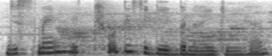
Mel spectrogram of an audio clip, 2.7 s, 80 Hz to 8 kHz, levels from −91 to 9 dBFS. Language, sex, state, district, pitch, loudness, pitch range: Hindi, female, Punjab, Fazilka, 220 Hz, -15 LUFS, 195-265 Hz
